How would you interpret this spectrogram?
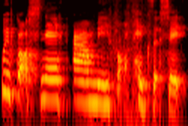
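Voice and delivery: plain reading voice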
